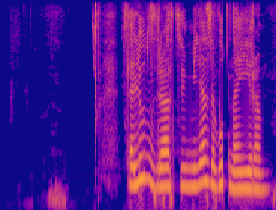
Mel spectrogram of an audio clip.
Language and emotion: Russian, positive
